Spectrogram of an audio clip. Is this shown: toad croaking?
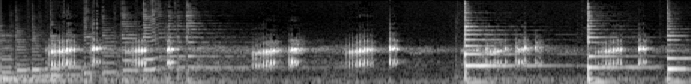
yes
